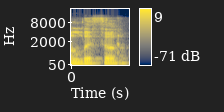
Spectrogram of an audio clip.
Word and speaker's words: Lithe: board, followed up with a Lithe Lyricist, a Leith Lyricist, a Litha Lyricist, however you want to pronounce it. I like Leith Lyricist. I like that one. Well, Leith, that one. I believe Leith is correct.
